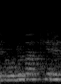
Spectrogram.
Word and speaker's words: 로르바케르: 정확한 발음이 알리시에 로르바케르였더라고요. 못하겠어요. 저는 로르바가 치는데 로르바케르라는 거더라고요.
